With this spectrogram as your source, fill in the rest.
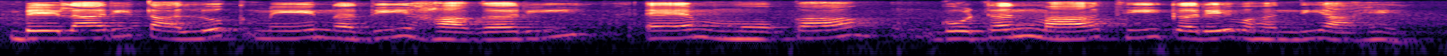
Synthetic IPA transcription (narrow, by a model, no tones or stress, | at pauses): beːlaːɾit̪aːlːʊkmẽnɐd̪iɦaːɡəɾi | ɛ̃ːmɔːka | ɡoːʈʰənmãt̪ʰikɐɾeʋɐɦə̃nd̪iaːɦeː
